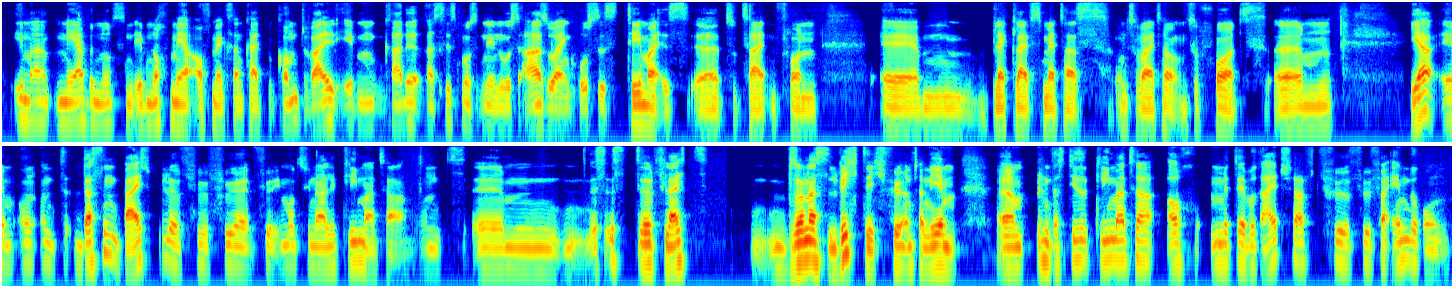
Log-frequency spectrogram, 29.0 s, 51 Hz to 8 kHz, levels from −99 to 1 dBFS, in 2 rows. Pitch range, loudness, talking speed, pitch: 95-120 Hz, -26 LUFS, 140 wpm, 105 Hz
